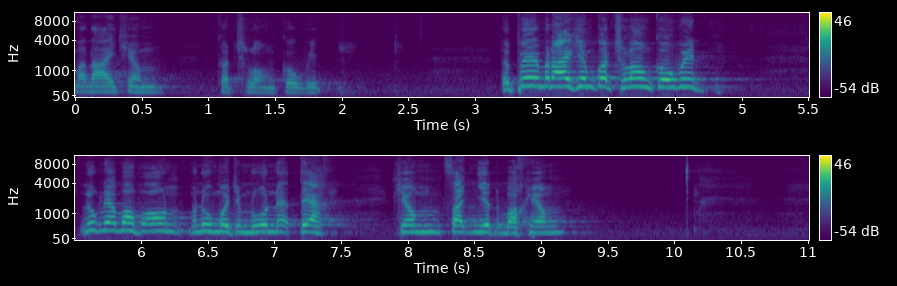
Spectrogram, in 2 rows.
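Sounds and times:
man speaking into a microphone: 0:00.0 - 0:02.2, 0:03.2 - 0:09.4.

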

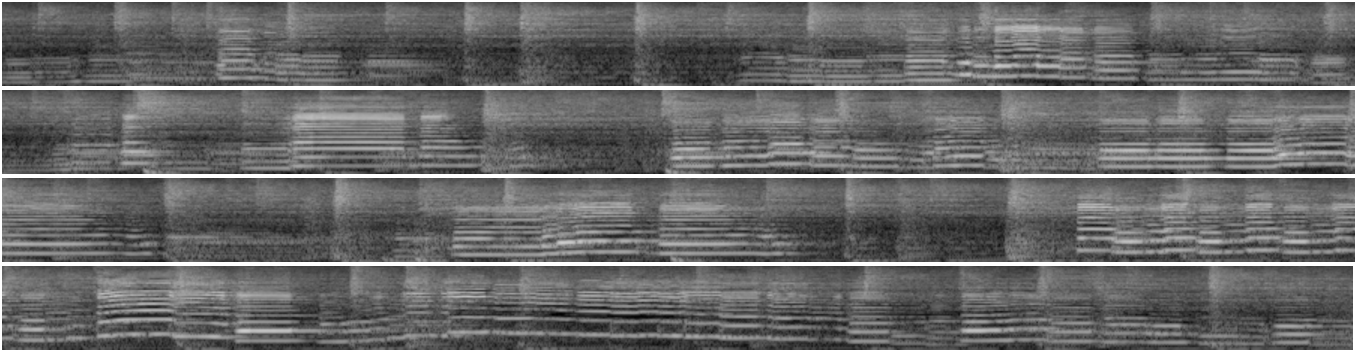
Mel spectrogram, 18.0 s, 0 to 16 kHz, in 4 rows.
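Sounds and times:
alto saxophone playing jazz blues: 0:00.0 - 0:18.0
drums: 0:00.0 - 0:18.0.

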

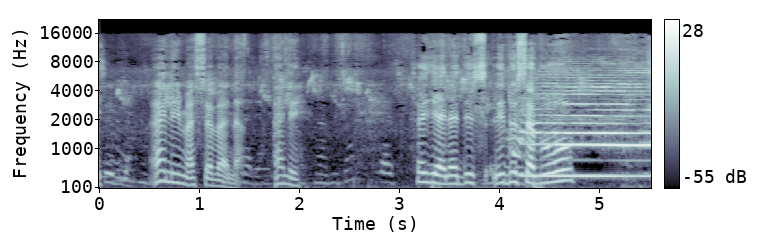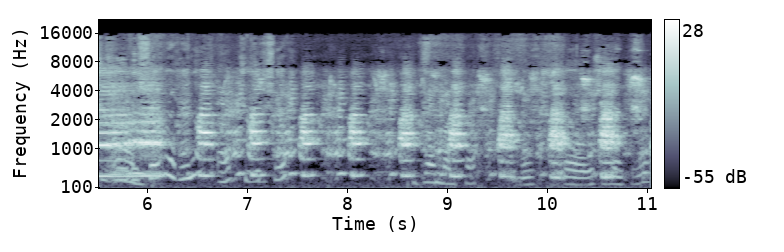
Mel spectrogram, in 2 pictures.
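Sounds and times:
donkey braying: 0:04.0 - 0:11.0.

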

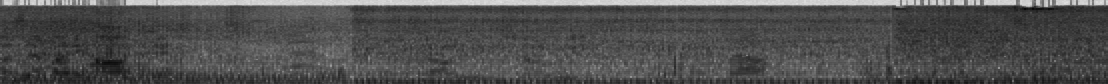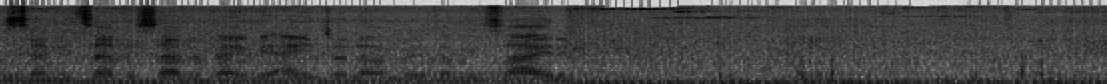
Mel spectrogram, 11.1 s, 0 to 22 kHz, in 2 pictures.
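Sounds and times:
motorcycle engine and road rumble: 0:00.0 - 0:11.0.

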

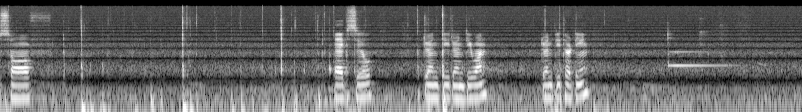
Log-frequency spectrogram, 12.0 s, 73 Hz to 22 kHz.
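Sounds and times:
computer keyboard keystrokes: 0:01.0 - 0:05.1.

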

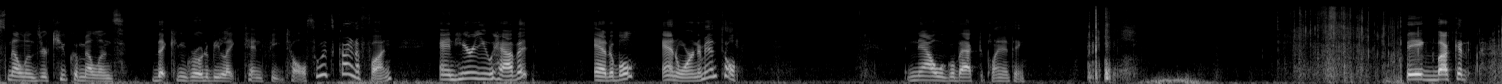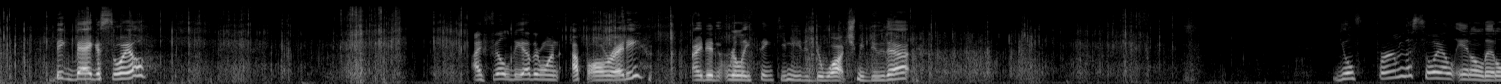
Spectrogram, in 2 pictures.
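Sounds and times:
plastic bag crinkling: 0:12.6 - 0:27.8.

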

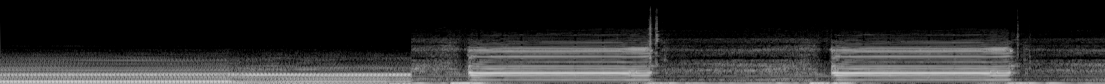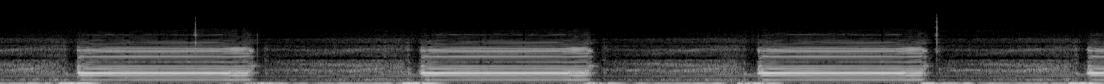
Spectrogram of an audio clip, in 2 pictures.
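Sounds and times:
low machine hum: 0:00.0 - 0:22.0
milling cutter whine: 0:02.2 - 0:22.0.

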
